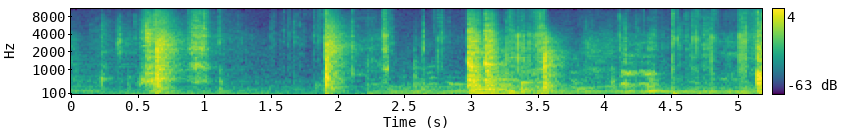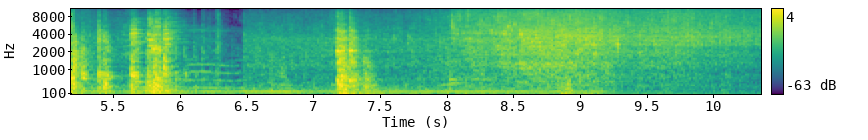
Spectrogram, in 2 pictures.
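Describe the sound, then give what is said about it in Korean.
A knife chopping onions in a café kitchen while side dishes are made: irregular sharp knocks on a board, some single and some in quick bursts, over a low background hiss. “양파 얼마나 하나 썰어?”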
